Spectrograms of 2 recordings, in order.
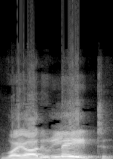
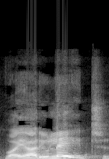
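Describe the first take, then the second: Both takes have the same delivery.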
